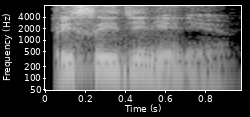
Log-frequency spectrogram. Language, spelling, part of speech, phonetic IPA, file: Russian, присоединение, noun, [prʲɪsə(j)ɪdʲɪˈnʲenʲɪje], Ru-присоединение.ogg
- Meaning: 1. joining, connection, connecting 2. annexation 3. accession, joining (a coming to)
